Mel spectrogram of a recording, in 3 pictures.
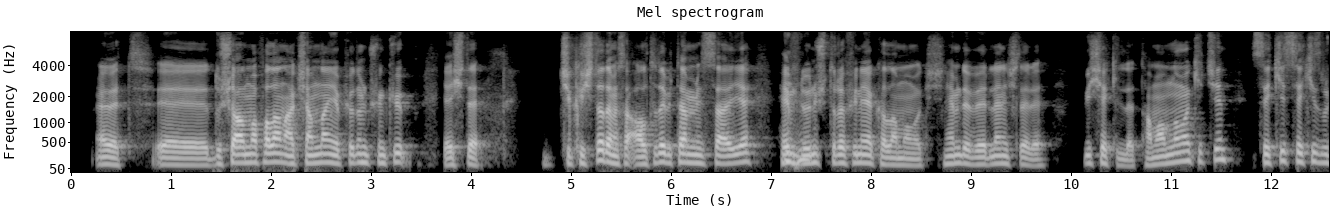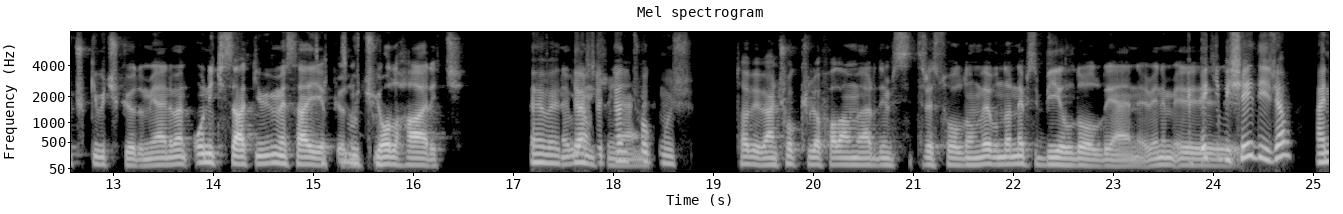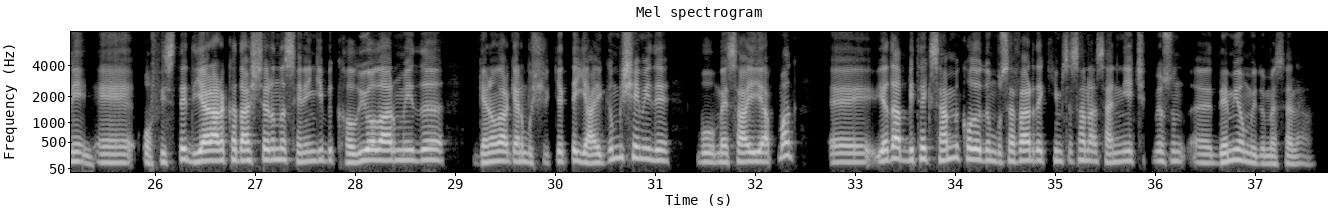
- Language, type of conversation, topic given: Turkish, podcast, İş ve özel hayat arasında dengeyi hayatında nasıl sağlıyorsun?
- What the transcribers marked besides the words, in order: none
